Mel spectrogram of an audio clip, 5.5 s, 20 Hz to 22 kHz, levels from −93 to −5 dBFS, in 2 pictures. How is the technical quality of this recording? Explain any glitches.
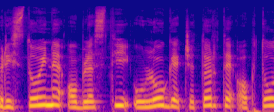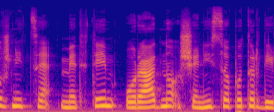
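The recording has one glitch, a mains hum in the second half. From 2.65 to 4.93 s, a steady 50 Hz tone sits roughly 30 dB under the speech. A ground loop or nearby transformer leaks the power line into the signal. Unlike broadband rumble, it holds one fixed, pitched frequency.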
